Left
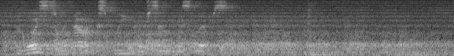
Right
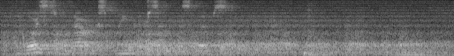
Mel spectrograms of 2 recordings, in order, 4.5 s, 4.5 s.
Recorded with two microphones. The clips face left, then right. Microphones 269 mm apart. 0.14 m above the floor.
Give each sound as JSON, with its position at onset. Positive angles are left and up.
{"t": 0.1, "sound": "a man speaking", "side_deg": 10, "distance_m": 2.5}
{"t": 3.0, "sound": "tape being pulled", "side_deg": -55, "distance_m": 4.5}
